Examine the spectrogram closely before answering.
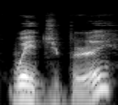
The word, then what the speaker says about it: Wednesbury: aid to the coal trade in heavy freights wednesbury pronounced wedge brewery and spelt whitner's berry in domesday book stands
